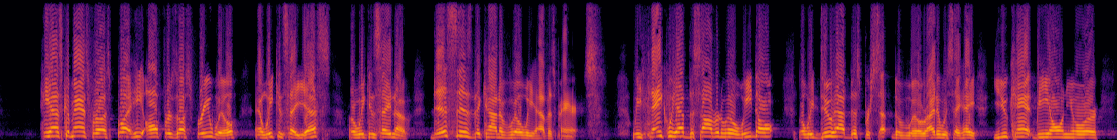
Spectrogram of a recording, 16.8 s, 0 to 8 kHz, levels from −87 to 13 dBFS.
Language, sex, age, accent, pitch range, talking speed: English, male, 40-59, American, 190-265 Hz, 205 wpm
